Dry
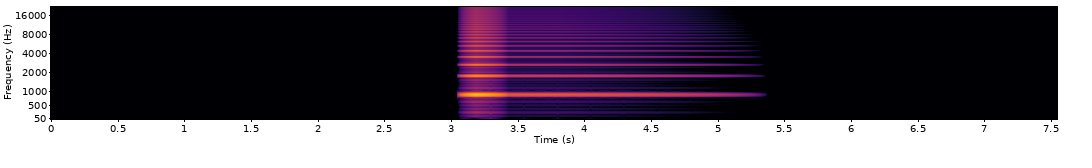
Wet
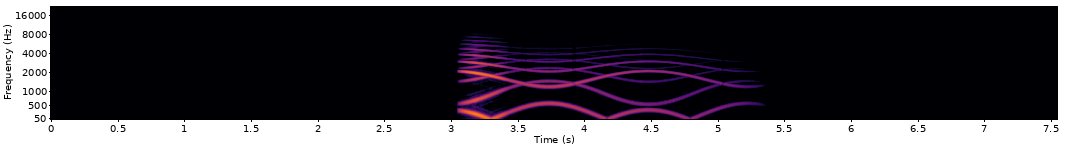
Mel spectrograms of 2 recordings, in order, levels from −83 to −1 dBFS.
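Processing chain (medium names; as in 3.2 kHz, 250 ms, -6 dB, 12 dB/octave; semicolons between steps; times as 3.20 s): resonances exaggerated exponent 2; distance through air 230 m; ring modulator with a swept carrier 760 Hz, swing 60%, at 0.67 Hz; trim -4 dB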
